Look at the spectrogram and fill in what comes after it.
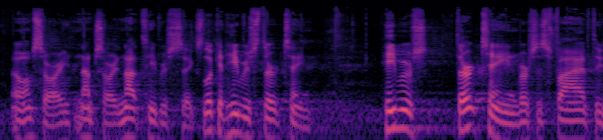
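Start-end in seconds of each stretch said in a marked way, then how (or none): none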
